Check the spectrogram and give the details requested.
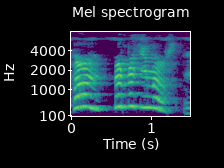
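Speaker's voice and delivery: hey pitched way up with a swooping tune. Retelling how the little mouse character in a movie talks: Mickey Mouse voice. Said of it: "he talks like Mickey Mouse".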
